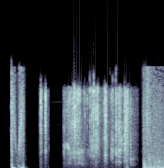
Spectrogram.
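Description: A break in a dance-routine music mix: two or three sharp hits separated by silences, then about a second of scratchy, record-scratch-like noise.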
